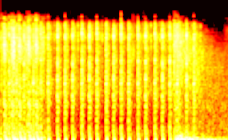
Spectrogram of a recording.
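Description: An Uzi submachine gun fires in PUBG Mobile, a single rapid burst of about twenty evenly spaced, punchy shots lasting under two seconds, loud and close against game noise.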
